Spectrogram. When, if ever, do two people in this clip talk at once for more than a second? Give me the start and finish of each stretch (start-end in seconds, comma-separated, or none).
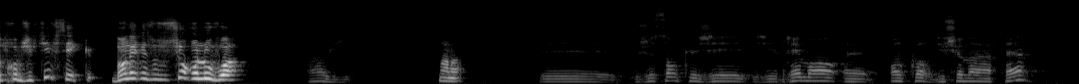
none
